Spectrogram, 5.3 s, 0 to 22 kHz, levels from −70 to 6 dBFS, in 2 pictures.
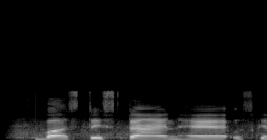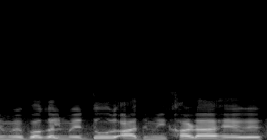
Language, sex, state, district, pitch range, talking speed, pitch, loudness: Hindi, female, Bihar, Kishanganj, 190-205 Hz, 135 wpm, 195 Hz, -18 LUFS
